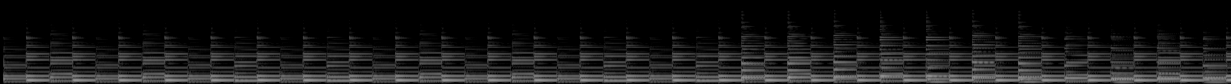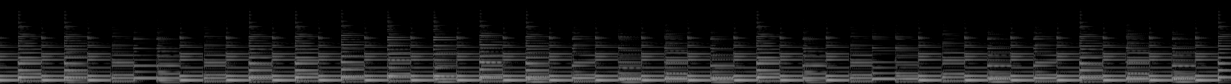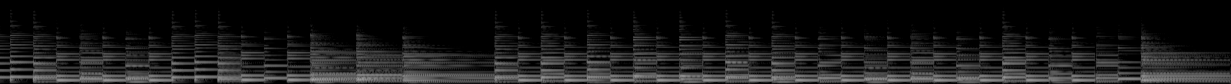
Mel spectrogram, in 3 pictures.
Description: Essential Beethoven Guitar Tab - Fingerstyle / Plucking
So here is my version that is playable with 1 guitar.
